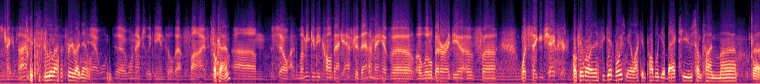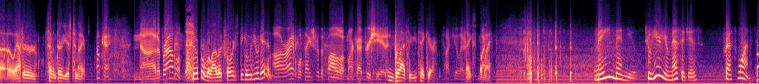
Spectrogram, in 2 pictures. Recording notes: FOX News Radio. This podcast episode includes 16 different phone calls, made over a period of almost 3 months.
